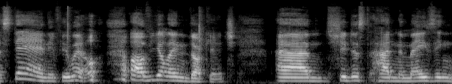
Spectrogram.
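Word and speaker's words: Jelena Dokic: So her name is pronounced Yelena Dokic. So Yelena Dokic, this is an adult memoir, by the way, adult non-fiction memoir.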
